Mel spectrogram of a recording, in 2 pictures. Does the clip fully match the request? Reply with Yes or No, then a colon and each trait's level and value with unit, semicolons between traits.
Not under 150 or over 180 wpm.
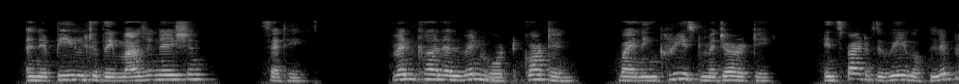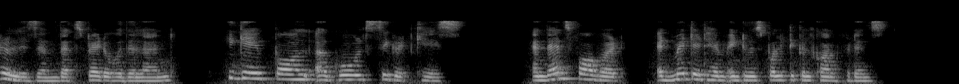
No: slow, 135 wpm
